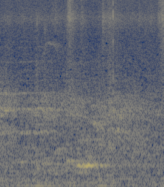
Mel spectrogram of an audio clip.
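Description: A cloth rubs across a whiteboard.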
